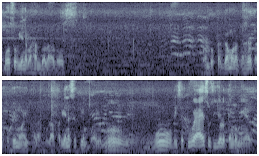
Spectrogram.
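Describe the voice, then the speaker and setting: Older man telling a halting story. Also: lowish voice, gravelly, noisy background. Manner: halting, repeats phrases as he recalls. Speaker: interviewee sharing a testimony. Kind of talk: casual storytelling.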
